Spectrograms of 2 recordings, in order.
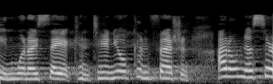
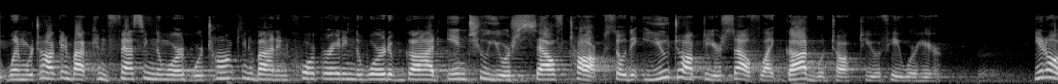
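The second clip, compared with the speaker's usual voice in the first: ordinary talk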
